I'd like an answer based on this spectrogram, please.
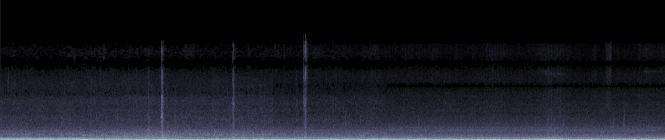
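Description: Steady low rumble of engine and tyre noise inside a moving passenger van's cabin, with a few faint clicks.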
